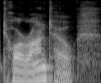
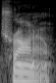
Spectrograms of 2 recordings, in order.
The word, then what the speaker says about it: Toronto: should be hooked on phonics and learn to pronounce the letters as they're written, Toronto, but which is how Chrystia Freeland just said it. But the fact of the matter is that Canadians don't pronounce it Toronto.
